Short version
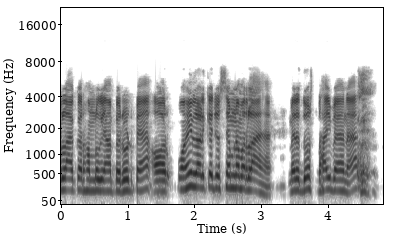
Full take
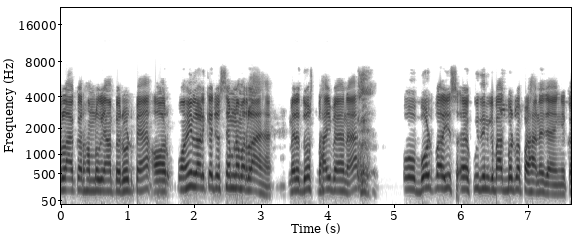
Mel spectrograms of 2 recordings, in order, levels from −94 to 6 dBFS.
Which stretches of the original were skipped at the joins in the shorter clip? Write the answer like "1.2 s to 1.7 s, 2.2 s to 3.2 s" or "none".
none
